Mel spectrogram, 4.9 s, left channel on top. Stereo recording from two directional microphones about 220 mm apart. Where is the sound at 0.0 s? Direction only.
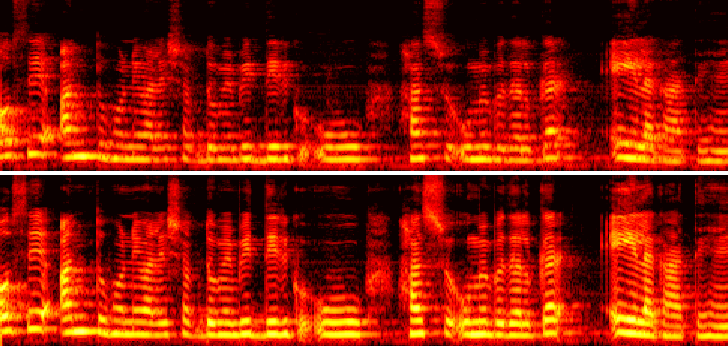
50° right (ahead or behind).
